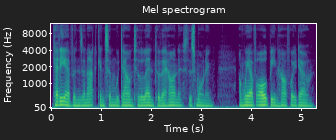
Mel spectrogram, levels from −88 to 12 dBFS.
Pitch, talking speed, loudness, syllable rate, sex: 115 Hz, 240 wpm, -18 LUFS, 6.1 syllables/s, male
